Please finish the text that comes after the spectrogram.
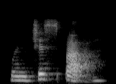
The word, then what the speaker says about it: Wîchîspa: Again, they are pronunciation is Iyârhe Nakoda. Pretty simple. So, they're also called Wîchîspa.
